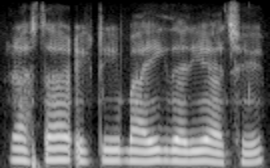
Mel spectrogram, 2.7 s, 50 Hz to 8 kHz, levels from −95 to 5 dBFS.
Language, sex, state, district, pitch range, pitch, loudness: Bengali, female, West Bengal, Cooch Behar, 175-190 Hz, 180 Hz, -15 LUFS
